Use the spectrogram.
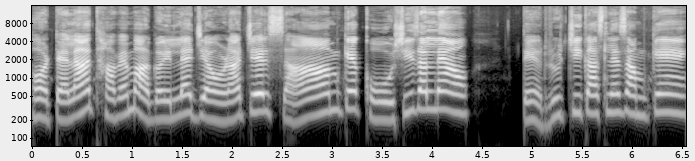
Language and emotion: Goan Konkani, happy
